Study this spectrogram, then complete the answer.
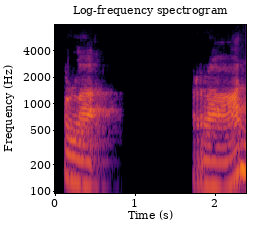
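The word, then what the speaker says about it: ปลาร้า: 이것 은 발음 하지 않습니다 . 여기서 는 'l' 발음 이 생략 됩니다 . 그러면 우리 귀 에는 이렇게 들릴 겁 니다 .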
